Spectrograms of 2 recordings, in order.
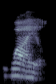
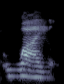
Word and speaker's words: while: By the way, the pronunciation is while. Okay, no es will ni will, sino que while.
